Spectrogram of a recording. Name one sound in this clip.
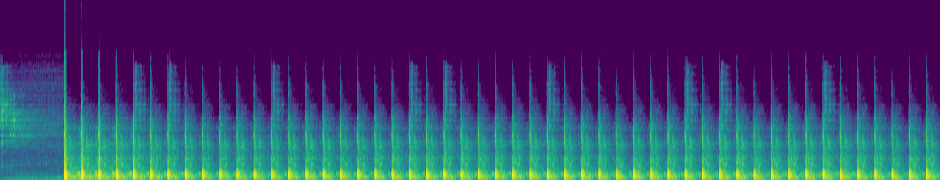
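A fast, steady electronic pulse repeats over and over.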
